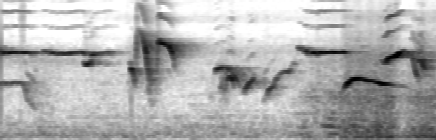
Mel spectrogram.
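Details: Oriental magpie-robin, a competition bird from Riau province said never to have lost a provincial-level audition, singing clear high whistles: a long steady note, then sharp slurred phrases and a bright rising whistle, with short pauses between.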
